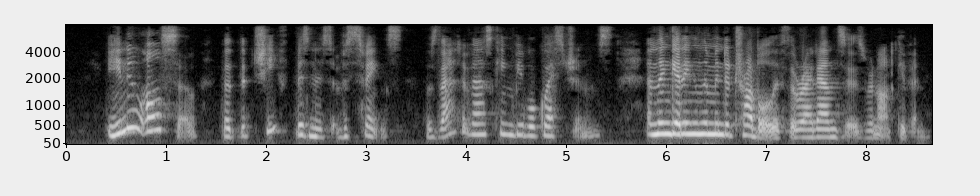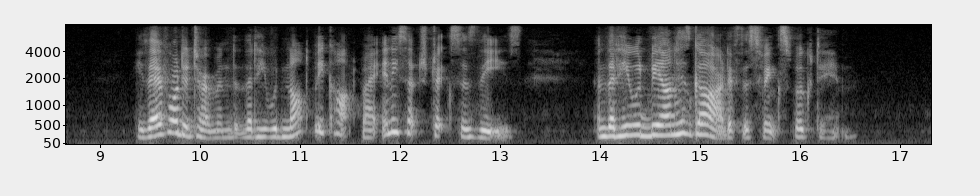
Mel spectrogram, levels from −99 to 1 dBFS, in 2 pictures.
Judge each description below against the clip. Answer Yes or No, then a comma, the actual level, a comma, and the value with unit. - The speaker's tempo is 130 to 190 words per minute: No, average, 200 wpm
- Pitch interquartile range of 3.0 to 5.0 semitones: No, wide, 5.5 semitones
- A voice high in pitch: Yes, high, 240 Hz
